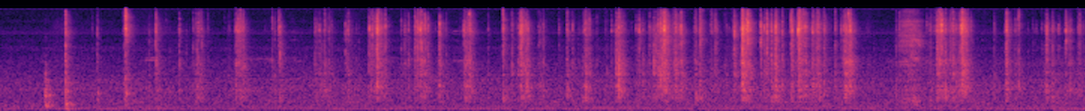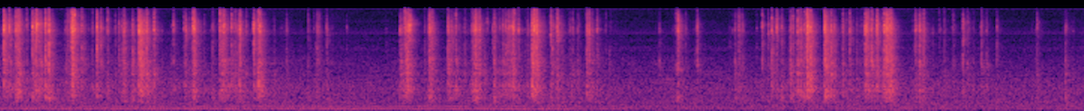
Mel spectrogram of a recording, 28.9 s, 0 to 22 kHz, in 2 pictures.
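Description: Square-1 puzzle being turned at speed: rapid bursts of plastic clicking and clacking as its layers are twisted and sliced, broken by brief pauses.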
